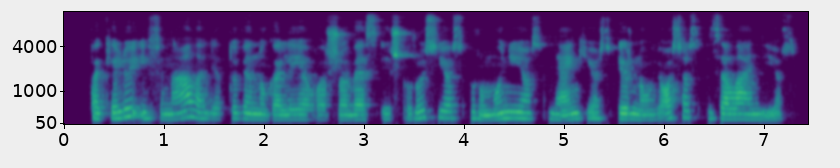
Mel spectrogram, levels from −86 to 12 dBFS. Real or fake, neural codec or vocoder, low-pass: real; none; 10.8 kHz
